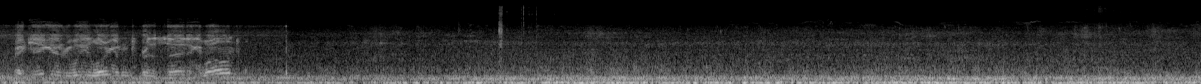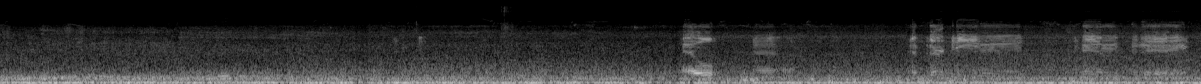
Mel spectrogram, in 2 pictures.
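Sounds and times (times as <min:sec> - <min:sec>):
freight train rumbling past: 0:00.0 - 0:24.0.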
